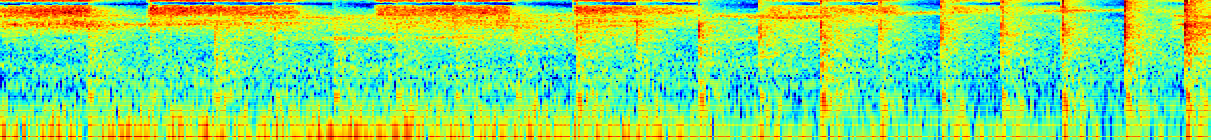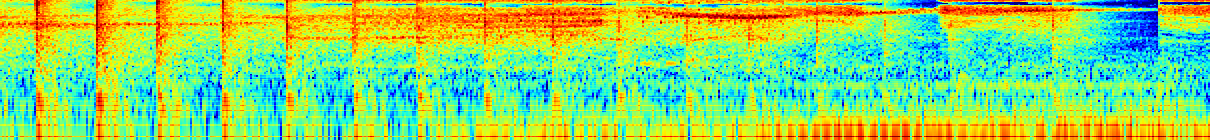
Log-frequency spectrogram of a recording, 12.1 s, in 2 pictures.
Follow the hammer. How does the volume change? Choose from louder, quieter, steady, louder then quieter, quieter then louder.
louder then quieter.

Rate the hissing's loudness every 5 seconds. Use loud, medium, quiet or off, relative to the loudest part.
loud, medium, loud.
